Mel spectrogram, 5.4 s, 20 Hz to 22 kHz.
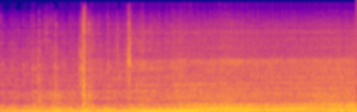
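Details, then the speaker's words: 1964 Chevrolet C10 Custom Cab pickup, V8, automatic, side exhaust pipes, starter recently replaced with slight starter drag: deep loud rumble swelling on a short blip and settling evenly; strong, normal idle and rev. "I mean I'm almost maybe making a big deal out of it when I shouldn't be but it sounds awesome side exhaust pipes automatic"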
